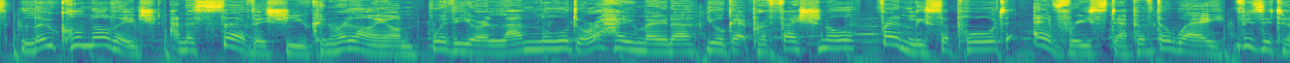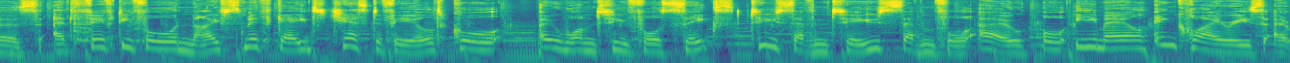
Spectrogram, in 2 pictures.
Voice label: Estate Agents Commercial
